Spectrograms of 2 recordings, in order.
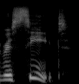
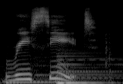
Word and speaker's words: receipt: The second one is receipt. The P is silent. It sounds like seat. Receipt.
